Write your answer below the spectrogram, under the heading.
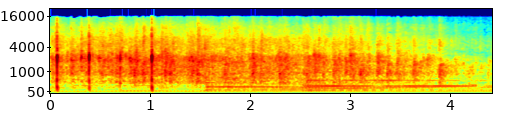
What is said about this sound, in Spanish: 15 para la gloria del Señor. Otro aplauso al Señor.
